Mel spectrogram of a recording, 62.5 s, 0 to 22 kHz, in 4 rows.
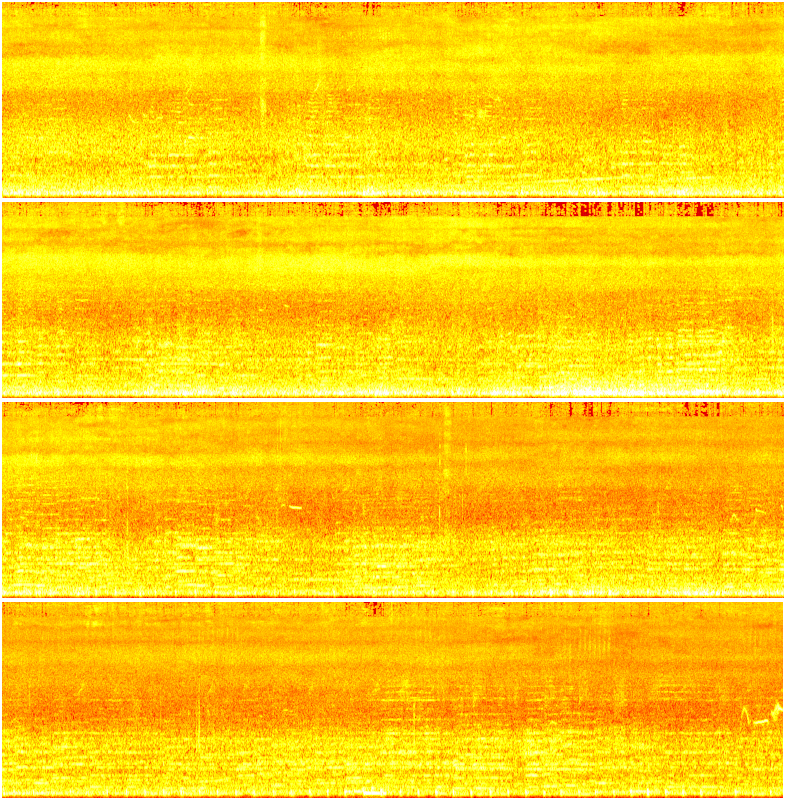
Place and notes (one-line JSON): {"title": "brass band Bronkhorst, Netherlands - Harmonie", "date": "2018-07-08 15:45:00", "description": "Brass band in distance. Soundfield mic, stereo decode\nRecording made for the project \"Over de grens - de overkant\" by BMB con. featuring Wineke van Muiswinkel.", "latitude": "52.08", "longitude": "6.17", "altitude": "5", "timezone": "Europe/Amsterdam"}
